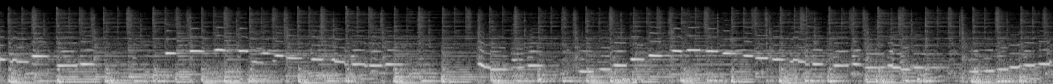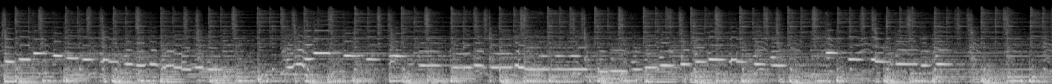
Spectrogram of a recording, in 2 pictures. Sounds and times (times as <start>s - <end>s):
Flute: 0.0s - 21.0s.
